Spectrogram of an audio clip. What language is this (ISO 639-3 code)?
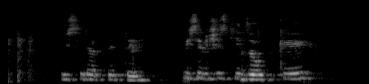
ces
